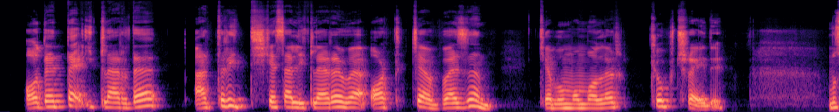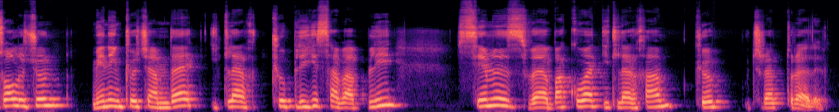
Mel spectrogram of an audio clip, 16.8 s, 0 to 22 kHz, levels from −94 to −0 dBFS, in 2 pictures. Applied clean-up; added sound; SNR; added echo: none; none; none; none.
